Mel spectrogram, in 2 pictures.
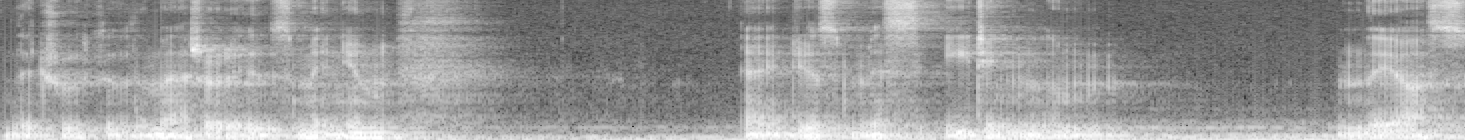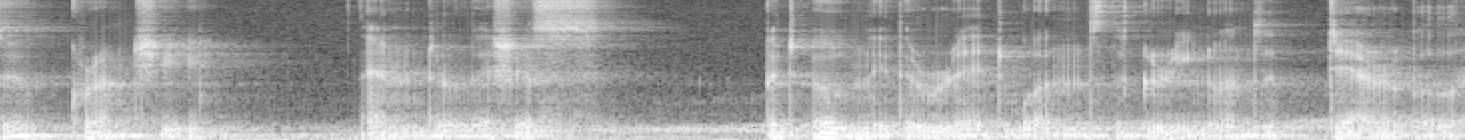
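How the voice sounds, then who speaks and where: A man playing an ancient, insecure undead lich king in a comedic audio roleplay, with a breathy croak and hesitant, pompous phrasing. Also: fairly low pitch, wildly swooping pitch, slow, pauses often, a little mellow, exaggerated voice. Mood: sheepish, explaining. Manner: hesitant, self-doubting, theatrical formal phrasing. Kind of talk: scripted comedic audio roleplay addressed to listener. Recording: reverberant echoey hall, faint background noise.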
